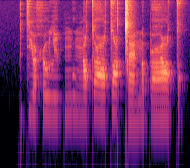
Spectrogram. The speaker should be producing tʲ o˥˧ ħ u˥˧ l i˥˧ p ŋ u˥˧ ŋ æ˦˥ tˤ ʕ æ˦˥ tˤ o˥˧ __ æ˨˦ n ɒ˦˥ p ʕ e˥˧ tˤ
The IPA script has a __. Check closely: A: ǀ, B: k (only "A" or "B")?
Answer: A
